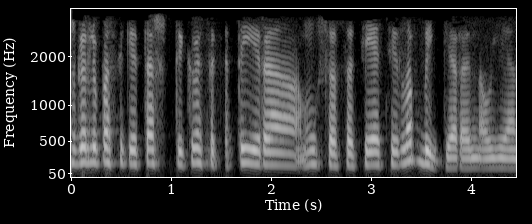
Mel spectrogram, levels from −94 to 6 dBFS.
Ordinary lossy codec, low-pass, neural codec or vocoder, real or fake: MP3, 32 kbps; 3.6 kHz; none; real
